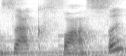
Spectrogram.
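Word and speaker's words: zakwasy: буде закваси закваси тут Зверніть увагу на вимову Ми кажемо закваси так пишемо букву в але вимовляємо F закваси закваси наприклад вчора і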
